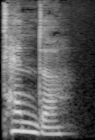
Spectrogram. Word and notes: tender: British English

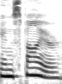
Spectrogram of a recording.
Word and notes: inspire: American English

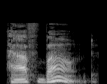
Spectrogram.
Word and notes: half-bound: British English

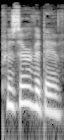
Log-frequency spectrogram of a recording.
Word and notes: preservative: American English

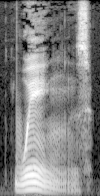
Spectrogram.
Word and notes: wings: British English

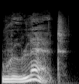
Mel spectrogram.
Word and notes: roulette: British English

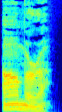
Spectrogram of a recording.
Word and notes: armorer: British English

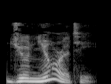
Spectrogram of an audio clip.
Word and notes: juniority: British English

